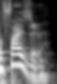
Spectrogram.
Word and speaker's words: Pfizer: tested the five jobs the silent p po pfizer yeah you're basically the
